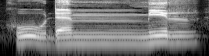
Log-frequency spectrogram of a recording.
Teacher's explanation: maka kita akan dapati Nun ini sudah tidak ada sebutannya sebab dimasukkan secara sempurna · Nun telah dimasukkan ke dalam ra secara sempurna. Sebab itulah kita hanya dengar mir. So mir ini idgham sahaja, memasukkan sahaja, tapi tidak dengungkan bacaan mir rabbihim. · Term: Idam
